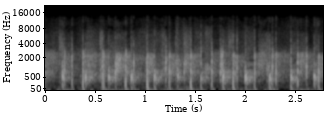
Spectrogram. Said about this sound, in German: deshalb bitte ich auch um Applaus im Studio.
